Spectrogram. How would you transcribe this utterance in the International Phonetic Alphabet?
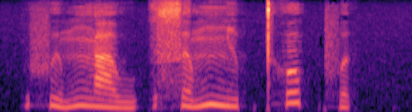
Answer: f ɨ˨˩˨ m ŋ a˨˩ w | s ə˨˩˦ m ɲ ɨ˨˩ p̚ t̪ʰ o˦˥ p̚ f ə˨˩ k̚

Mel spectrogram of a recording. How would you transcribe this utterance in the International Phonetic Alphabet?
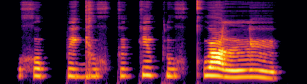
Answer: x o pː e ɡʲ o xʷ k ø k e kʷ ɾ u xʷ kʷʼ ɑ lː ø

